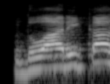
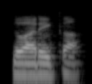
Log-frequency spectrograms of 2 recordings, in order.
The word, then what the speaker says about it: द्वारका: श्री कृष्ण जी की नगरी द्वारिका। नहीं बेटा अशुद्ध उच्चारण शुद्ध द्वारका है द्वारिका नहीं है पकड़िएगा इका है बेटा स्त्रीलिंग नहीं है यहां नगरी है लेकिन द्वारका शब्द ही है और शब्द द्वारका जोड़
